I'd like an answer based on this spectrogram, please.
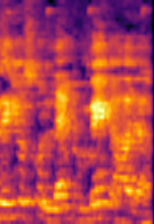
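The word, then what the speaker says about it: Lakmé: आप लोगों ने अक्सर कॉस्मेटिक्स ब्रांड्स लैक्मे देखा होगा, उसको लैक्मी नहीं कहा जाता, उसको ध्यान से देखिए, उसको लैक्मे कहा जाता है।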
